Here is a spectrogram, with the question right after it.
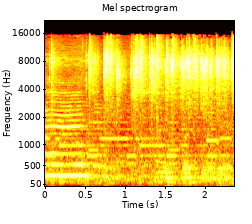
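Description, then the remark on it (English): A dense clattering rattle of many dice shaken and tumbling together, rolled for damage in a tabletop game, loud, in quick irregular bursts over a faint background hum. “Sounds like a lot of dice.”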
